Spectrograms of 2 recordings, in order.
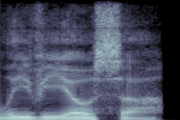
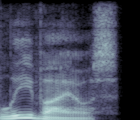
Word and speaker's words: Leviosa: someone's eye out besides you're saying it wrong it's levos not Leviosa you do it then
